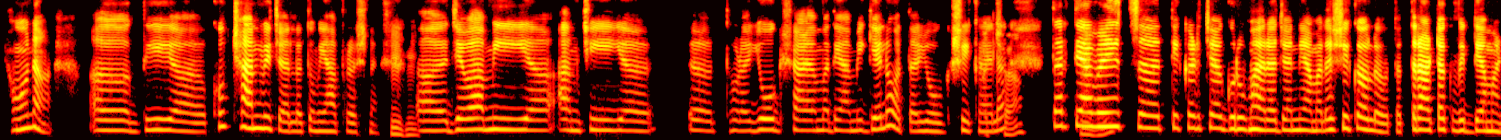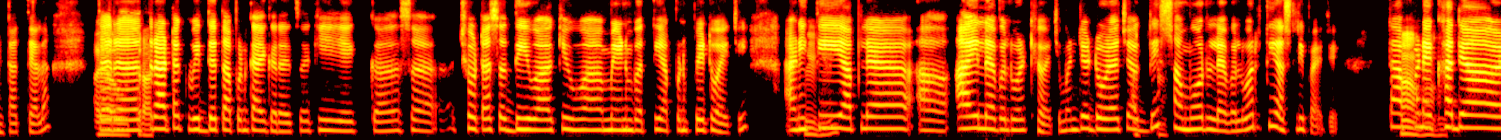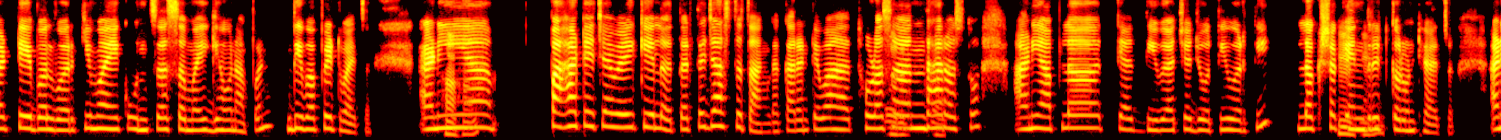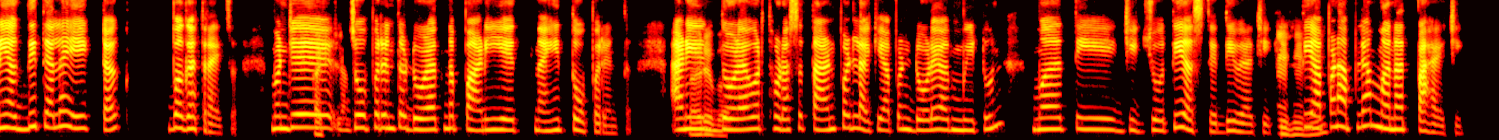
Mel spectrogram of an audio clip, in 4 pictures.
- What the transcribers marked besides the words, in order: tapping; unintelligible speech
- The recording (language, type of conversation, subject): Marathi, podcast, तुमची रोजची पूजा किंवा ध्यानाची सवय नेमकी कशी असते?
